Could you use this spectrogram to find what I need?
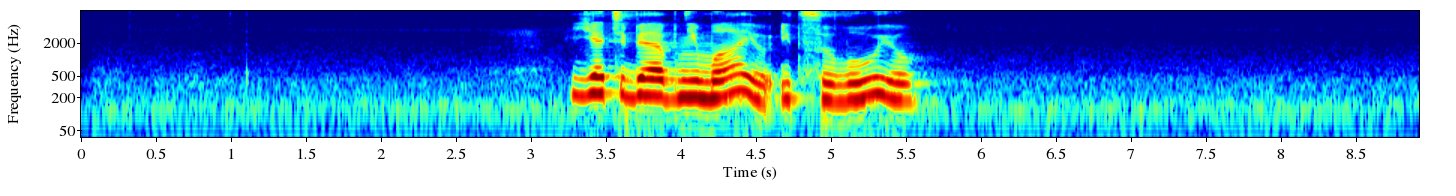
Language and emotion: Russian, positive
